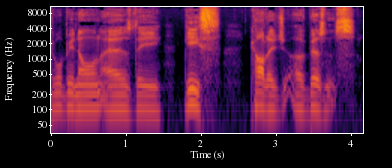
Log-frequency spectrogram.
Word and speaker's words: Gies: The gift comes from Chicago businessman Larry Gies. His name is spelled G-I-E-S, Gies, and his wife, Beth.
